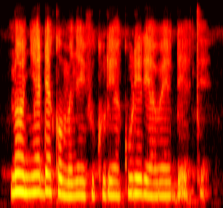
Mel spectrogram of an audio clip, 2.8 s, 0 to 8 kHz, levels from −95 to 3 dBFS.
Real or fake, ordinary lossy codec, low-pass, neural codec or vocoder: fake; none; 7.2 kHz; vocoder, 22.05 kHz, 80 mel bands, WaveNeXt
